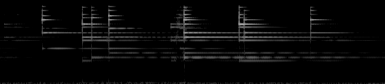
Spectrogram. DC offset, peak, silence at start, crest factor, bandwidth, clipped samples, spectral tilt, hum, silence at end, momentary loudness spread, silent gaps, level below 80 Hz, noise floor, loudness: under 0.1%; -8 dBFS; 0.05 s; 24 dB; 16.5 kHz; under 0.1%; 6.5 dB/octave; none; 0.45 s; 22 LU; none; -70 dBFS; -57 dBFS; -26 LUFS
